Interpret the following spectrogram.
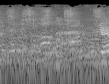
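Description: Speech: several voices talking over one another in a lively babble.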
